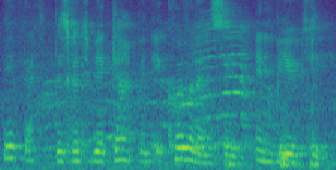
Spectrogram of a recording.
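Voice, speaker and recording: Low-voiced and brisk, she delivers an earnest religious lecture about marriage, advising listeners and frequently restarting what she says. The recording comes from a very echoey, noisy hall.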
